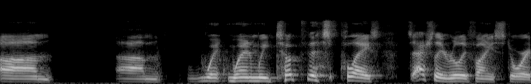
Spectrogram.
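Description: With ordinary pitch variation and a fairly slow pace, this is an ordinary speaking voice. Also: man, fairly high pitch for a man. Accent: American. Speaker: actor and producer. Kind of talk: casual interview chat.

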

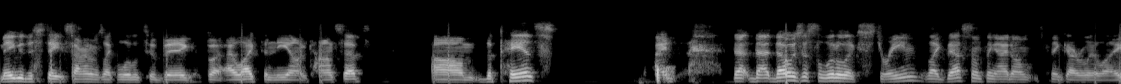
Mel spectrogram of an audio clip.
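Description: A man at a medium pitch and moderate pace, a plain, everyday voice with ordinary pitch variation. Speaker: former college quarterback, pro football player. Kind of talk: casual chat. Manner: laid-back, many filler words.

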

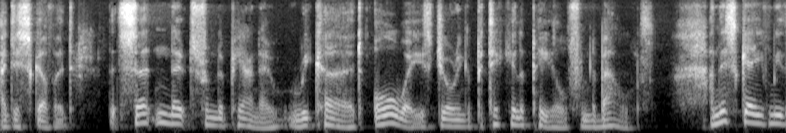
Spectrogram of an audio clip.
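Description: Lively intonation runs through this passage. It is read aloud in a natural voice.

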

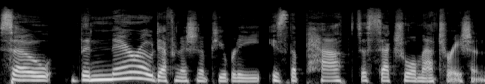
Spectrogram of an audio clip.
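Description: In a very clean recording with a silent background and a dry, close sound with no echo, a woman with a fairly low pitch and lively intonation uses an unremarkable speaking voice. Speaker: pediatrician and author. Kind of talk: casual interview.

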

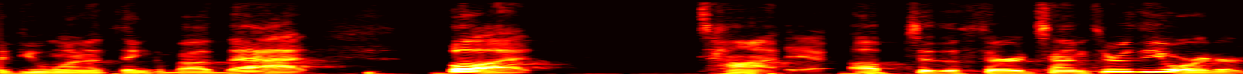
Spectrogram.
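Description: At a fairly quick pace, a man talks in a normal speaking voice, medium in pitch with ordinary variation. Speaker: baseball analyst. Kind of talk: excited post-game sports discussion.

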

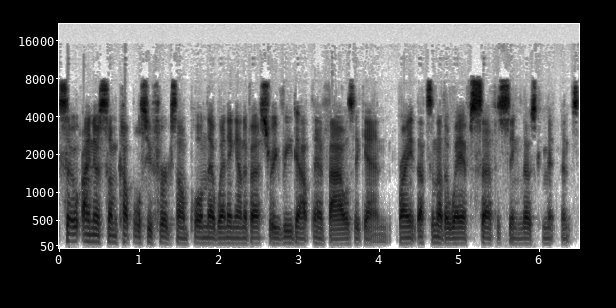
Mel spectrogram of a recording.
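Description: This is a man speaking in an English accent. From England. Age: 30s. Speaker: author and researcher. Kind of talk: interview.

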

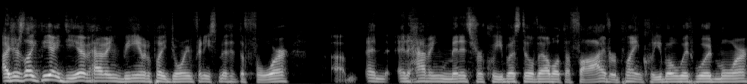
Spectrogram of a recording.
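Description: A man's medium-pitched, very fast speech with ordinary pitch variation. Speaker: basketball podcast host. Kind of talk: solo mailbag podcast, casual talk. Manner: fast talker.

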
